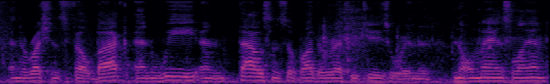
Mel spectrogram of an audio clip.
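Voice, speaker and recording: A man speaks at a moderate pace, and some room echo can be heard. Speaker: Holocaust survivor. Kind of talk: testimony. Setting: memorial site talk. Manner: halting.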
